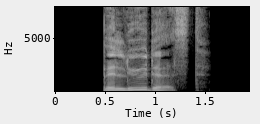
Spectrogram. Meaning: second-person singular subjunctive II of beladen
- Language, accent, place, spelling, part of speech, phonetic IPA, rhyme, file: German, Germany, Berlin, belüdest, verb, [bəˈlyːdəst], -yːdəst, De-belüdest.ogg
